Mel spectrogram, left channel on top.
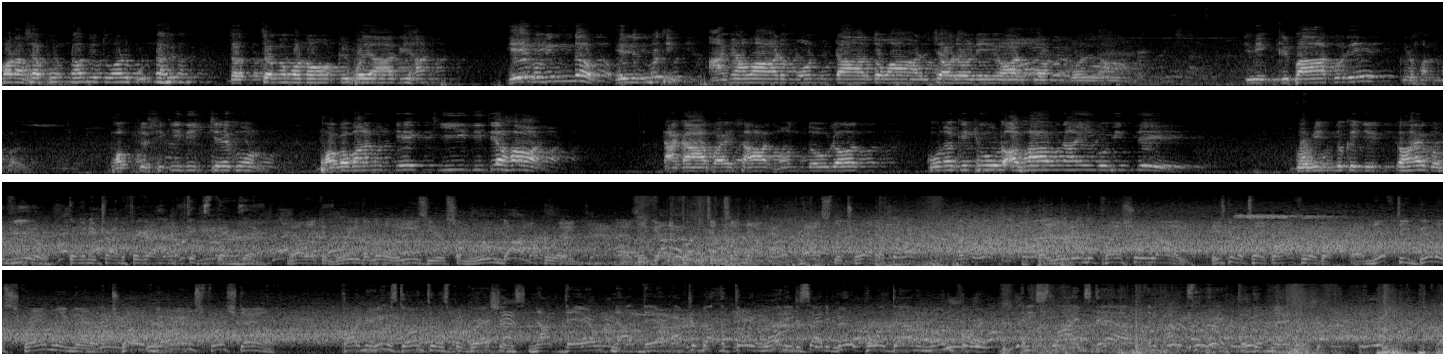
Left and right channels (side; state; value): both; different; correlation 0.00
